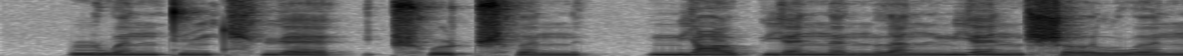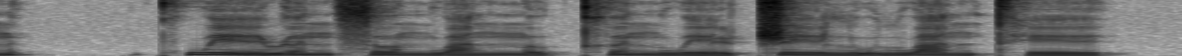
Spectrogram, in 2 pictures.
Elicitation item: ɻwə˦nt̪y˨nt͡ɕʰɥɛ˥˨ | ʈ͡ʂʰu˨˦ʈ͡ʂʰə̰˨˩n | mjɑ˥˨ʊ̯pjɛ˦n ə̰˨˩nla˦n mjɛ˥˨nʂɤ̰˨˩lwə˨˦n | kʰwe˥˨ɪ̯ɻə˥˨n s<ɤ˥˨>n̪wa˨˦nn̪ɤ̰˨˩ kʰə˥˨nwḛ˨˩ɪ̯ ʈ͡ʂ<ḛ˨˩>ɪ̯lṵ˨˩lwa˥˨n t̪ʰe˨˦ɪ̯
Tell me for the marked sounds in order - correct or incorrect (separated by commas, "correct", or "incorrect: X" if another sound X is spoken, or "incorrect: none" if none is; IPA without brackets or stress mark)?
correct, incorrect: e˥˨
